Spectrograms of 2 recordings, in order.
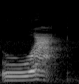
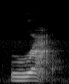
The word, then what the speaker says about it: wrap: silent next word is rap so again we have a w that we do not pronounce wrap wrap is when you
